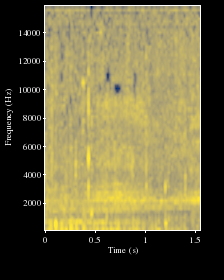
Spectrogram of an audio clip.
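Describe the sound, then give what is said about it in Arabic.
A flock of sheep being gathered bleat in a steady, overlapping chorus, several animals calling at once with wavering, mid-pitched cries over a continuous rustling background. No one speaks. “هيا نقوم نجمع غنمنا مثله.”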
